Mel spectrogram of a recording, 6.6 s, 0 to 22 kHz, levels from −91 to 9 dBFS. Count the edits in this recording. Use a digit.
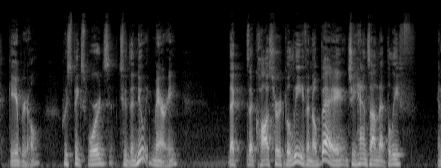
3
